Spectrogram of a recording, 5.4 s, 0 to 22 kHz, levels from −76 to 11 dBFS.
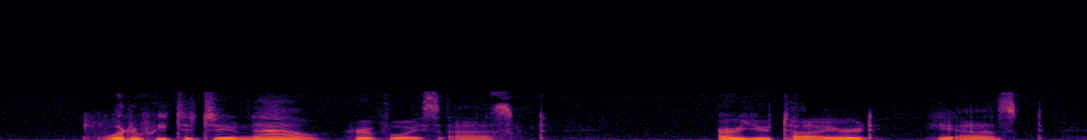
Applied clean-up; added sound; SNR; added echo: neural mask model Resemble Enhance denoiser.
